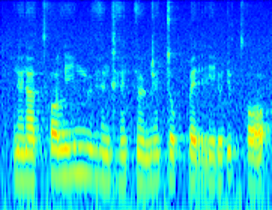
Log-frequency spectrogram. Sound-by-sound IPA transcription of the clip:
ɾ ɛ̃ ɾ a t̪ʰ ɔ l i m ʉ ɦ ɛ̃ ɡʱ ɛ̃ t œ̃ ɖ ɛ̃ t o k͡p ɛ r i ɾ ʉ ɗ ʉ t̪ʰ ɔ

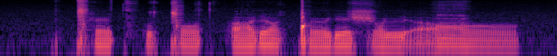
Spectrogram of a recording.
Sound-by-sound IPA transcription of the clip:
ǀʰ ɛ t͡sʼ ʊ ǀ ɔ t͡sʼ a ɾʲ ɑ ǃ ə ɾʲ ɛ ʃ ɔ lʲ a̰ ʕ ɑ

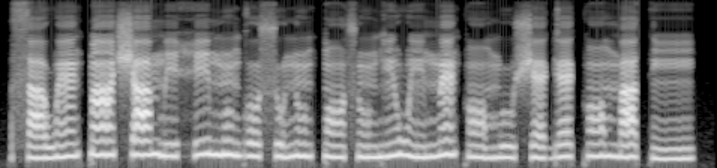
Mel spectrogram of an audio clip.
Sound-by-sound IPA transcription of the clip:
s a˨ w ɛ̃˧ k͡p ã˦ ʃ a˦ m i˧ h i˦ m ũ˦ ɡ o˧ s u˧ n ũ˧ k͡p ɔ̃˧ s ũ˧ ɡ ĩ˦ w ĩ˧ m ɛ̃˦ k ɔ̃˧ m u˧ ʃ ɛ˧ ɡ ɛ˦ k ɔ̃˦ m a˦ t ĩ˧

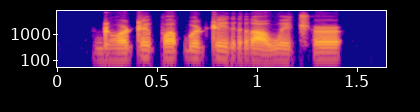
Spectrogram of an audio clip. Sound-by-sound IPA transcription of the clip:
ɖʱ ɔ˨˥ ʈ ɪ˥˨ p ʌ˦ ɓ ʊ˦ ʈ i˥˨ r ɑ˧˩˧ w ɪ˨˥ t͡ʃʼ ə˞˦

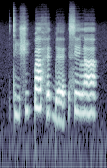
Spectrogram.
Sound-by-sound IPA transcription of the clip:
t i˨ ʃ i˧ k͡p a˦ h ɛ˧ ɡ͡b ɛ˨ | s e˧ l ã˧

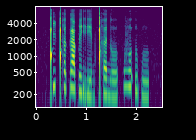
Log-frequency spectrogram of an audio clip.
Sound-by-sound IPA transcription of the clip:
ǃ i˥ ǃʰ ɐ˥ k a˥ p e˧ rʲ ɛ˩ d ǃʰ ɐ˧ d o˩ | v o˥ ʔ u˧ p u˩

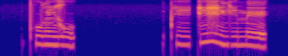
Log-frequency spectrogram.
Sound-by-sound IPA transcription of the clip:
pʰ u˨ l ĩ˨ ɣ u˨ | pʰ iː˨ k i˦ ɣ i˨ j i˨ m eː˨

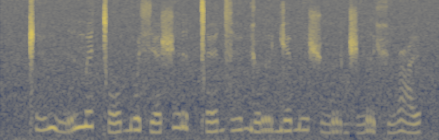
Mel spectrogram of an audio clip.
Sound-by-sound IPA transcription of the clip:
ǁ e̤˧˥ m i̤˩ r m ɪ˥ ǀ o˩˧ b u˧ sʲ ɛ˩˧ ʃ i̤˥ r ǀ e˩˧ d͡z e̤˧˥ ɡʲ u˩˧ r ɡʲ e˧˥ b e̤˥ ʃ ṳ˩ r d͡ʒ e̤˩˧ r xʲ ṳ˩˧ ʕ ɪ˩˧

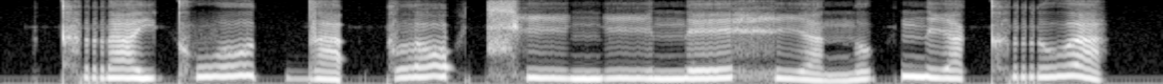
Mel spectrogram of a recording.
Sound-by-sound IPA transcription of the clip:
kʰ r a˧ j kʰ w oː˥˩ t̚ d a˨˩ ʔ k l ɔ˥˩ ʔ t͡ɕʰ iː˧ ŋ iː˧ n eː˦˥ h i˨˩ a̯ n o˦˥ k̚ n i˧ a̯ kʰ r u˥˩ a̯

